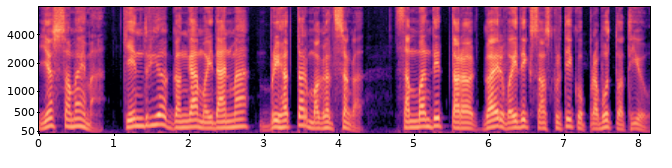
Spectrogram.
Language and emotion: Nepali, neutral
